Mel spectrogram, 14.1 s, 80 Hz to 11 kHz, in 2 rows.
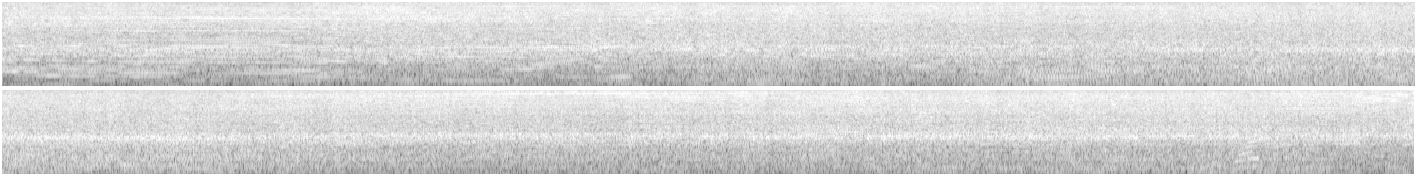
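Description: Angle grinder with a cut-off disc slicing through the sheet-metal hood of a Nissan 200SX: a loud, steady high whine and grinding hiss, wavering in pitch in the first couple of seconds, stopping at the very end.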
